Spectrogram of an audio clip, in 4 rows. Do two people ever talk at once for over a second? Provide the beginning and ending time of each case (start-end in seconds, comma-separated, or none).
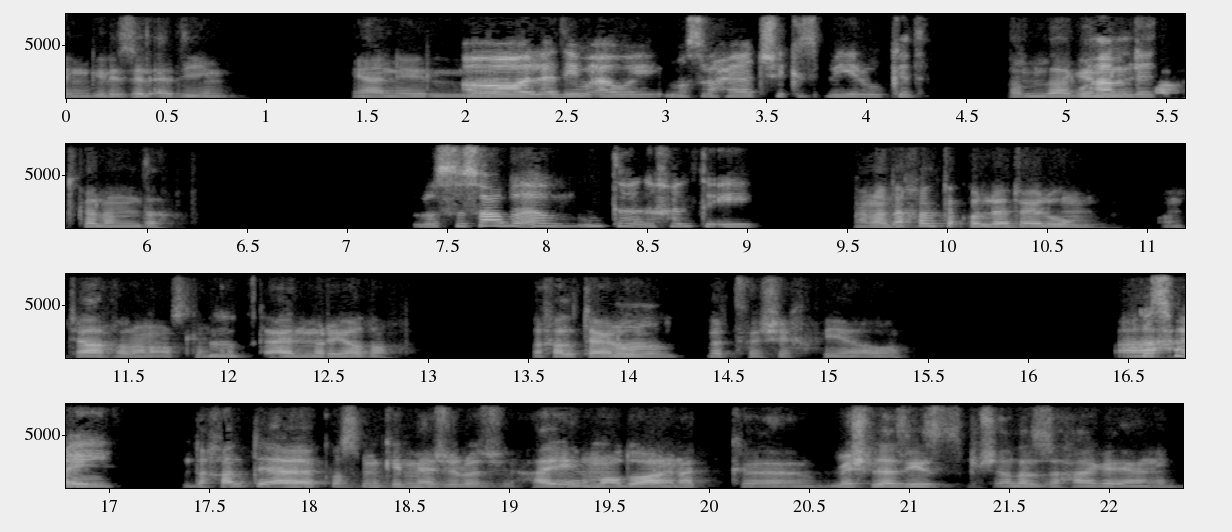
none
